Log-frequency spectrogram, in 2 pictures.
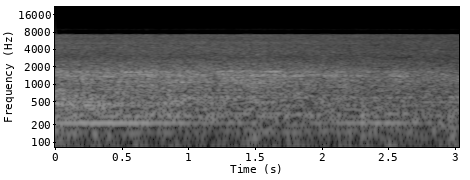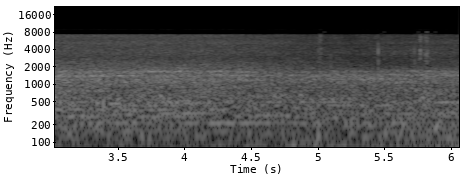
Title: vacuum leak?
